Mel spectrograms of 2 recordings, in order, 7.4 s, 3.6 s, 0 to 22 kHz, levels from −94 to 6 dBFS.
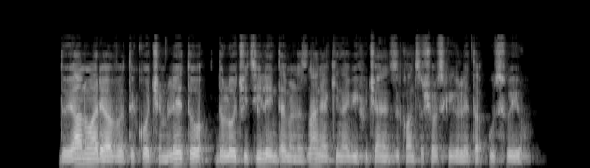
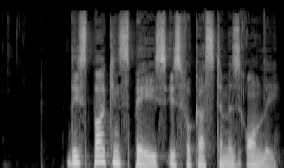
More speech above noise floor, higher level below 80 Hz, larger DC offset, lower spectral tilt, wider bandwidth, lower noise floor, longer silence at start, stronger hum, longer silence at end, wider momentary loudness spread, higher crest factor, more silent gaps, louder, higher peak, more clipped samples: first, over 67 dB vs 51 dB; second, -72 dBFS vs -46 dBFS; neither; about the same, -4 dB/octave vs -4.5 dB/octave; second, 9.4 kHz vs 16.5 kHz; first, under -90 dBFS vs -70 dBFS; about the same, 0.75 s vs 0.85 s; neither; first, 0.75 s vs 0.1 s; first, 9 LU vs 6 LU; about the same, 20 dB vs 16 dB; neither; second, -24 LUFS vs -19 LUFS; about the same, -4 dBFS vs -4 dBFS; neither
